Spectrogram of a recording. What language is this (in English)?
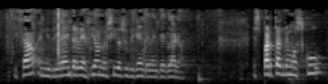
Spanish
